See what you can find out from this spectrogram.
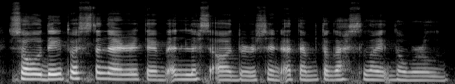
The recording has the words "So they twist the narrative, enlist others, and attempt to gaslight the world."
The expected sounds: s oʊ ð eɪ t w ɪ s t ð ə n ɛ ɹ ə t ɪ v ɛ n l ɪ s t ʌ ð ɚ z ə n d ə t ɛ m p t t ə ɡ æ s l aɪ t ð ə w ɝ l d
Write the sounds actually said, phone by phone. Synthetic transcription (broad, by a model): s oʊ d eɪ t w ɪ s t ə n ɛ ɹ ə t ɪ v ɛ n l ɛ s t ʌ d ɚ s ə n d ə t ɛ m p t t ə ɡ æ s l aɪ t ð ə w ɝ l d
